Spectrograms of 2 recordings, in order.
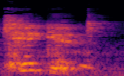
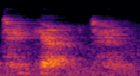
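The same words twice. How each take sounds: First: The last syllable sounds like 'kit'. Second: The last syllable sounds like 'cat'. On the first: The speaker calls it right. "It is kit" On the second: The speaker calls it wrong. "It is not ticket"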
